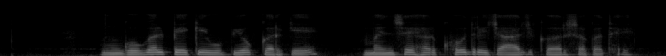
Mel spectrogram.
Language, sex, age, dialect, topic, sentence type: Chhattisgarhi, male, 56-60, Northern/Bhandar, banking, statement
